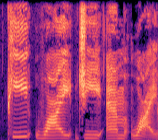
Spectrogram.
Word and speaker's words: pygmy: Now, you can see that pygmy is spelled kind of funny. It's spelled P-Y-G-M-Y, pygmy.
